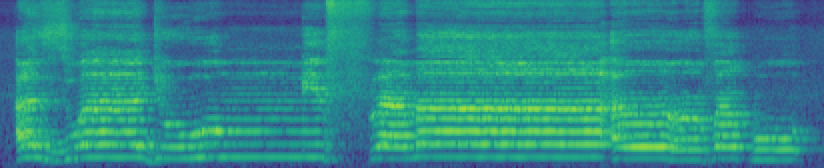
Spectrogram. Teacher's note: mim yang sukun bertemu dengan huruf mim pada kata mithla. Hukum bacaannya adalah idgham mimi, mendengungkan atau menggunakan 2 mim.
